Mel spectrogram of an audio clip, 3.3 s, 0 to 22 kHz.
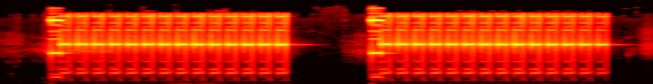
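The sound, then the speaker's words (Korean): An internet phone call rings in Paraguay in two electronic bursts, each a rapid trill of about a dozen quick pulses lasting just over a second, separated by a short pause. No one speaks. “신랑이 2월 15일 출국하자마자 친정 어머니께서 인터넷 전화를 걸어오셨습니다.”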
